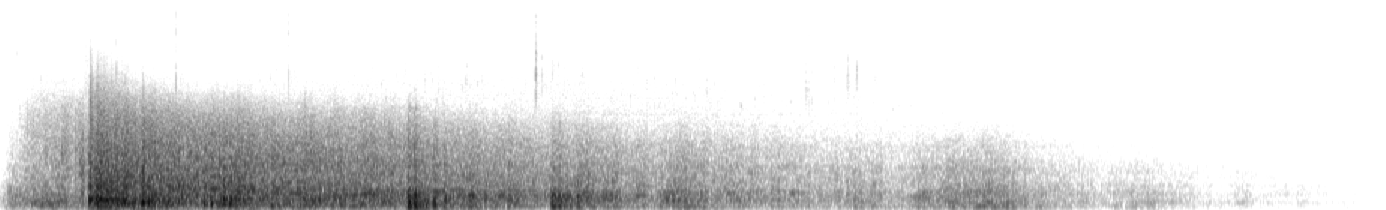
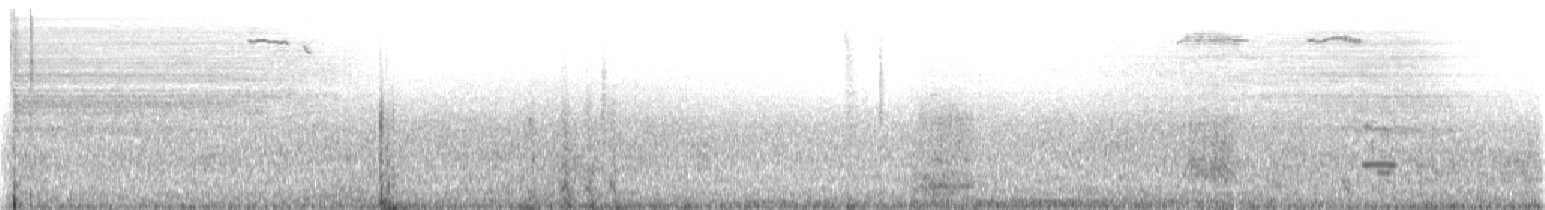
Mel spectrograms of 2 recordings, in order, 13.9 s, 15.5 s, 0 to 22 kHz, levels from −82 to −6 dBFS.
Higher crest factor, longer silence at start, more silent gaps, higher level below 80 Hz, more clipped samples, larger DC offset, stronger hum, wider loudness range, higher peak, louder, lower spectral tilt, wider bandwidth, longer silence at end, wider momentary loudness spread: about the same, 24 dB vs 28 dB; about the same, 0.1 s vs 0 s; neither; first, -40 dBFS vs -46 dBFS; neither; neither; neither; first, 25 LU vs 3 LU; first, 0 dBFS vs -14 dBFS; first, -22 LUFS vs -42 LUFS; first, -10.5 dB/octave vs -4.5 dB/octave; second, 5.4 kHz vs 16 kHz; first, 3.7 s vs 0 s; first, 25 LU vs 5 LU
